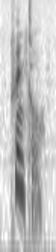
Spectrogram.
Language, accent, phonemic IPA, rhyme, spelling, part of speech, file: English, US, /ˈkɹɪŋkəl/, -ɪŋkəl, crinkle, verb / noun, En-us-crinkle.ogg
- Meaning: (verb) 1. To fold, crease, crumple, or wad 2. To rustle, as stiff cloth when moved; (noun) 1. A wrinkle, fold, crease, or unevenness 2. The act of crinkling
